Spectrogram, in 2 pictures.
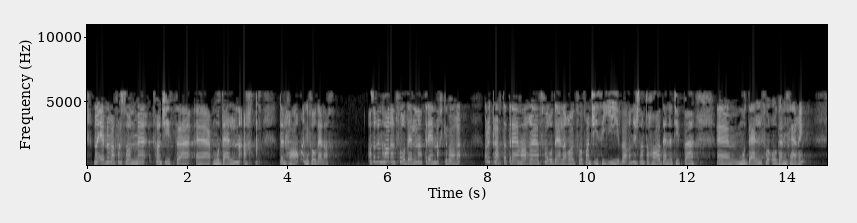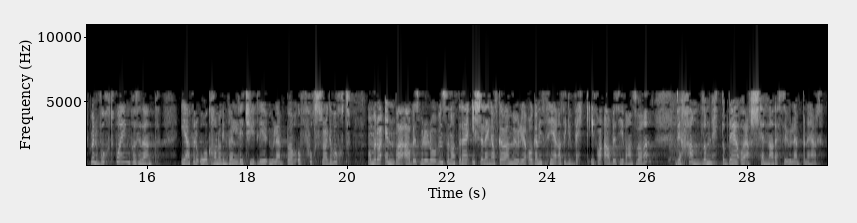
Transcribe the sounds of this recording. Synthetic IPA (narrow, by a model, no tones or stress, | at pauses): noːɛʁd̪ɛnʊɪʋæʁt̪fɑlsɔnːmɛfɾɑnʂiːsəmʊd̪ɛlːən̩ɑt̪d̪̥ɛnɦɑɾmɑŋːəfɔɾd̪eːlʔə̰ʁ | ʔɑlsɔd̪ɛnɦɑɾd̪ɛnfɔɾd̪eːlən̩ɑt̪̚d̪ɛæɛnmæɾkəbɑːɾə | ɔd̪ɛɛkʰlɑːʁt̪ɑt̪d̪ɛɦɑɾfɔɾd̪eːləɾoːɡfɔɾfɾɑnʂiːsəjiːʋəɾənɪçːsɑnt̪ɔɦɑd̪ɛnːət̪ʰyːpə | mʊd̪ɛlːfɔɾʔɔɾɡɑnɪseːɾɪŋ | mɛnʋɔʁt̪pʰɔɛŋːpʰɾɛsɪd̪ɛnt̪ | ɛɾɑt̪d̪ʉʔoːɡhɑʁnoːɡənʋɛld̪ɪt̪ʰyːd̪əlɪəʔʉːlɛmpəɾɔfɔʁslɑːɡəʋɔʁt̪ | ɔmɔd̪oːʔɛnd̪ɾəʔɑɾbɛɪt̪smɪljøəːloːʋənsɔnːɑt̪d̪ɛʔɪçːəlɛŋːəɾskɑlʋæːɾəmʉːlɪɔʔɔɾɡɑnɪseːɾəsɛːɡʋɛkːɪfɾɑːʔɑɾbɛɪsjiːʋəɾɑnsʋɑːɾə | d̪ɛhɑnd̪ləɾɔmnɛt̪ːɔp̚d̪ɛʔɔæʁɕɛnːəd̪ɛsːəʉːlɛmpənəhæ̰ːʁ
